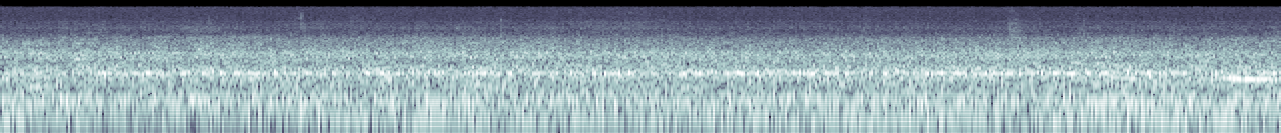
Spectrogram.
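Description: Lead diesel locomotive of a loaded coal train running steadily as it hauls the train past, engine rumble mixed with rail and wheel noise and a steady whine.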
